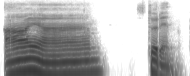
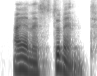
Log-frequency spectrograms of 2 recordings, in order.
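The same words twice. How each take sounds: First: Slow, deliberately wrong English; teacher models the mistake; slow wrong example. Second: Said in the usual way. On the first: Shown as a demonstration. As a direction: say the incorrect version slowly. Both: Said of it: "En inglés yo no puedo decir esto".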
